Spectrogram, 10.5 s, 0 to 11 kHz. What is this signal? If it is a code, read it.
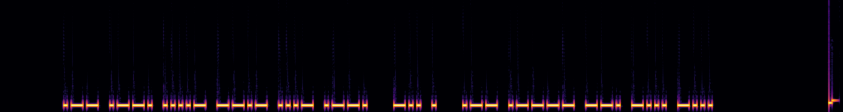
Morse code, heard as a keyed tone, about 25 wpm, 700 Hz. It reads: WP4QVP DE W1GBB
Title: USA Callsign DE Callsign 25wpm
